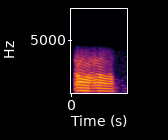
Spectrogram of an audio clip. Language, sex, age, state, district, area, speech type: Nepali, female, 18-30, West Bengal, Darjeeling, rural, conversation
